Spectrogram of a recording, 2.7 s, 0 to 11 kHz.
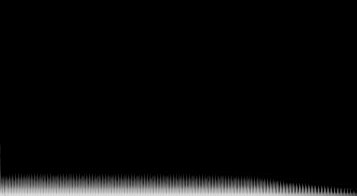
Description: trap bass; multisampled; 7rystan Trap Bass

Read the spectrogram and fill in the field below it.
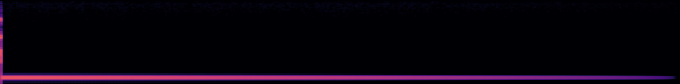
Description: bell instrument note; Multisampled Bell Instrument

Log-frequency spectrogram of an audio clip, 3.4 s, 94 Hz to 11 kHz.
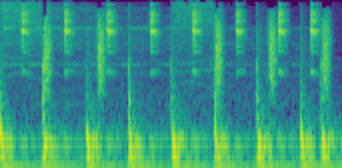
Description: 140 warehouse ringing bleep tekno, drum loops

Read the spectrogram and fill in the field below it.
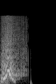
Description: Commodore 64 SID, 8bit SID Drums; LO FI and 8 BIT KITS

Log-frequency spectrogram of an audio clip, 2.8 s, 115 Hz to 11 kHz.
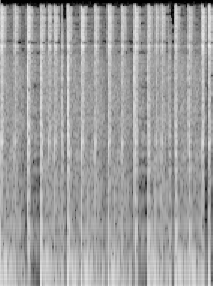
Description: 168 gated rim dnb, drum loops and breaks

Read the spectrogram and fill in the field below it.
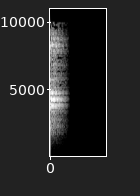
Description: Jomox MBrane, drum machines; Jomox MBrane 11

